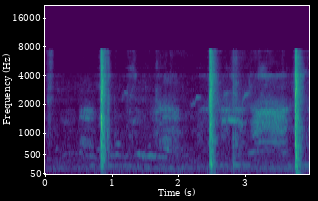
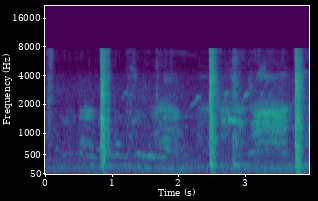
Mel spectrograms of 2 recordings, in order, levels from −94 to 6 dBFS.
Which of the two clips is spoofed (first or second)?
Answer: first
